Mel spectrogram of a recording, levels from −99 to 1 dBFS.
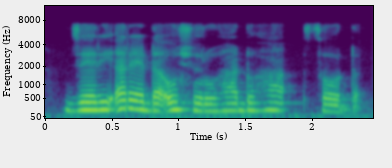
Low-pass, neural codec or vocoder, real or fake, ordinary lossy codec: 7.2 kHz; none; real; none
